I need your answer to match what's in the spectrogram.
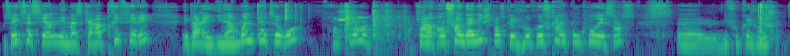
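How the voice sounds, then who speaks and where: There's background noise behind this young woman beauty vlogger as she chats casually during a makeup test. Her mid-range voice moves a little fast, and she hesitates a lot, leaning on fillers.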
